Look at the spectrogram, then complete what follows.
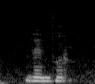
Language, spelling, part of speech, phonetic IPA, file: Polish, wybór, noun, [ˈvɨbur], LL-Q809 (pol)-wybór.wav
